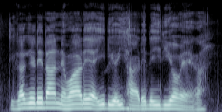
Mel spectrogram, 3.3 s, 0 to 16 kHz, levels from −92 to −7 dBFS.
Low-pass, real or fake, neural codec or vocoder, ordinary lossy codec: 14.4 kHz; real; none; none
